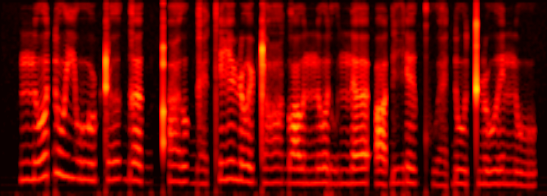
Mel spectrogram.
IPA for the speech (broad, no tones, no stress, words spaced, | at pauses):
nʊɗuj u ʈə̤ɡɜɡ qʼə̤ʊ̯ ɡæ̤tɾiɳʊɪ̯ ʈɑ̤ɡɒʊ̯ nʊɾṳ nɜʔɒ ɗi̤ɾɪkʷʰæ̤ ɗut ɳuɪ̯nu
